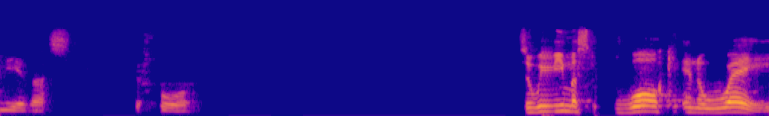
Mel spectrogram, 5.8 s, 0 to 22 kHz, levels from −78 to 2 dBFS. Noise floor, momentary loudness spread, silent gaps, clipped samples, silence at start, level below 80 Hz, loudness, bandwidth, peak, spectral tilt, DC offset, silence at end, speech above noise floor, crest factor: under -90 dBFS; 17 LU; none; under 0.1%; 0 s; -70 dBFS; -23 LUFS; 8.4 kHz; -4 dBFS; -4 dB/octave; under 0.1%; 0 s; over 67 dB; 22 dB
